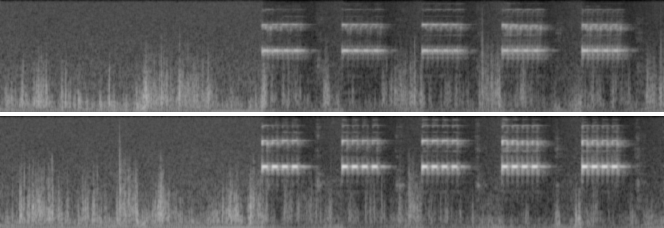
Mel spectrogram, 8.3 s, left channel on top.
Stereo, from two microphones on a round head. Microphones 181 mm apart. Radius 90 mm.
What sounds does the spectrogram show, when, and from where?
3.3 s an alarm clock: 60° right (ahead or behind), 3 m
